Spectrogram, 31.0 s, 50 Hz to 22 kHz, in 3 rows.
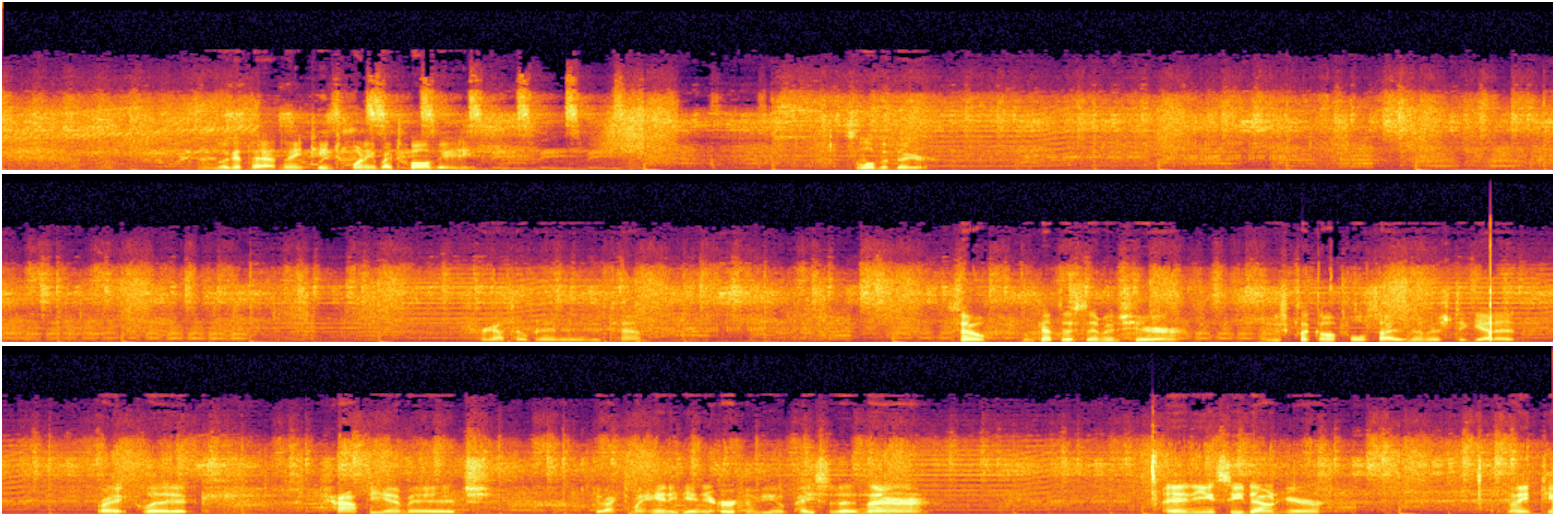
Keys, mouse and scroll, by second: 7.0 click, 11.7 middle click, 12.7 click, 19.2 click, 21.7 right click, 23.5 click, 27.0 click.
